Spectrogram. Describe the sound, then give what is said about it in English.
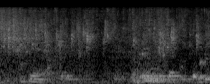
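Spring water gushes out of a farm pump in a pump shed, a steady rushing splash at an even level that carries on without pause. “So this is the pump shed, so this is where the water comes out below here. Turn it on.”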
